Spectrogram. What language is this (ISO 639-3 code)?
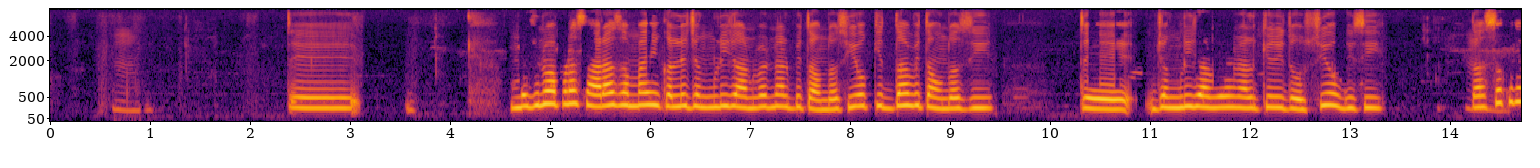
pan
